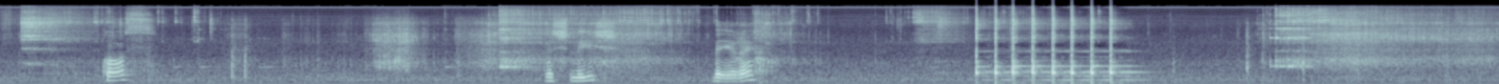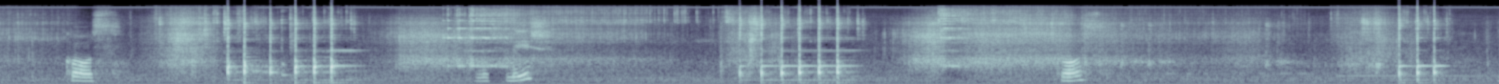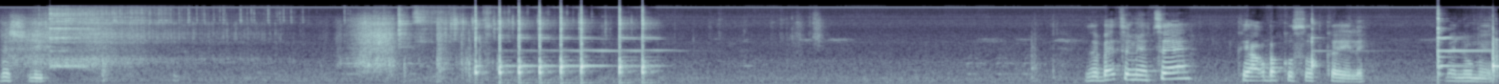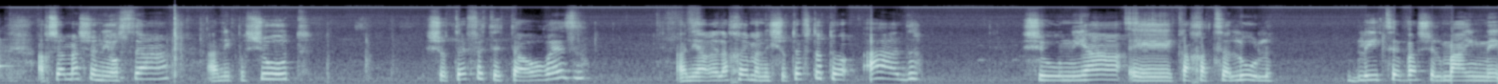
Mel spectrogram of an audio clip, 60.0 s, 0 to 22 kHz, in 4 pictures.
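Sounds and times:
dry rice sliding into pot: 3.7 - 7.0, 12.8 - 15.8, 16.4 - 17.5, 18.5 - 22.6, 23.9 - 29.3, 30.0 - 34.4
metal cup clinking on pot rim: 5.0 - 5.7, 12.7 - 13.4, 17.2 - 18.7, 19.4 - 20.5, 28.8 - 29.6, 30.4 - 31.2, 34.7 - 36.8, 43.0 - 43.8.

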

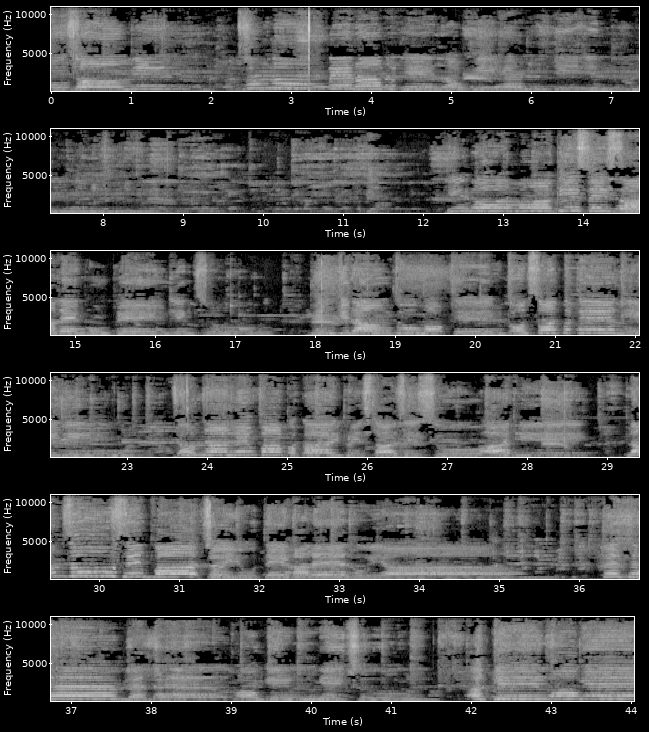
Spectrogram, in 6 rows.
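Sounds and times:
women singing unaccompanied: 0.0 - 9.0, 12.2 - 44.0.

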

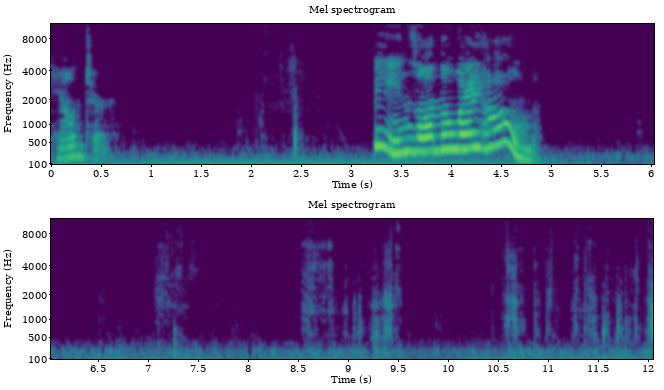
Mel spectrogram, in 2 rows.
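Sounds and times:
paper pages rustling: 2.0 - 2.6, 7.0 - 7.6, 8.4 - 9.7, 10.4 - 12.0.

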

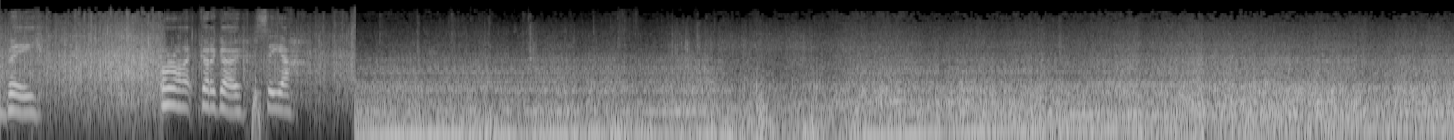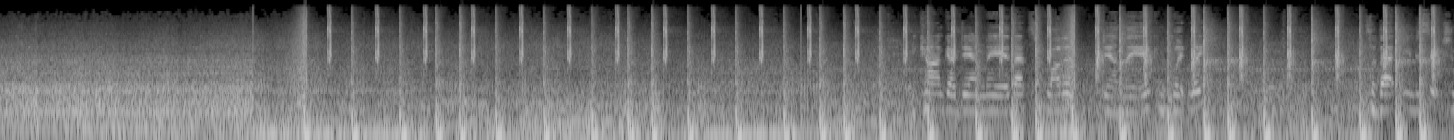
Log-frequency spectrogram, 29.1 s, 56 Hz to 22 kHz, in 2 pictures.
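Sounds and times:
car engine and tyre rumble: 3.5 - 29.0
music with a beat: 17.4 - 29.0.

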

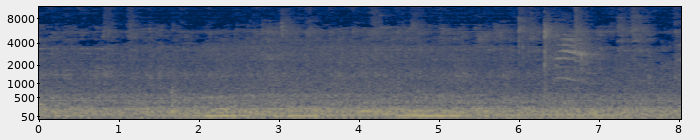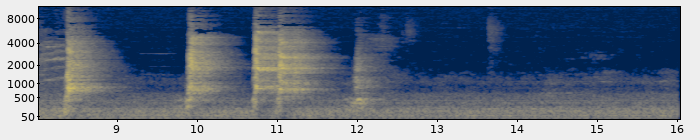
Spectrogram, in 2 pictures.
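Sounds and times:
puppy barking: 8.3 - 9.0, 9.9 - 12.4.

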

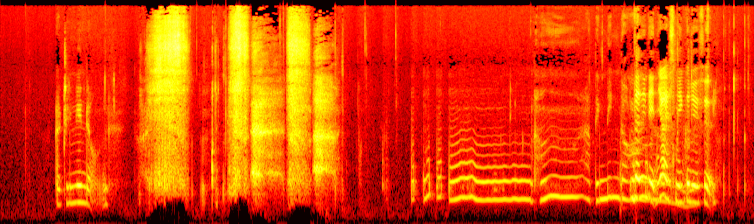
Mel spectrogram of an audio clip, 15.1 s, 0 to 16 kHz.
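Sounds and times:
child huffing: 2.8 - 6.9
child humming: 8.2 - 11.9.

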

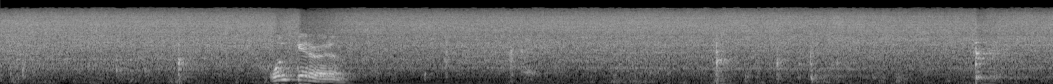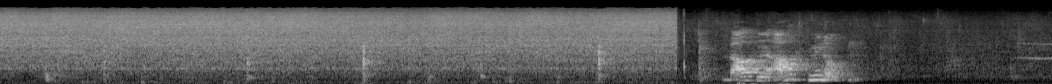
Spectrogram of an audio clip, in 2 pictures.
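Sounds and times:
potatoes sizzling in a pan: 0.0 - 21.0.

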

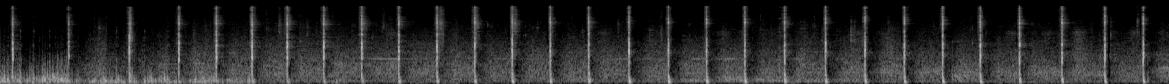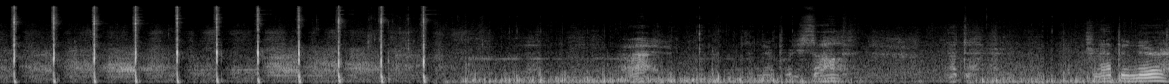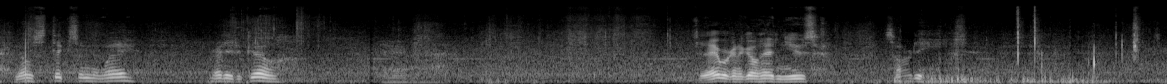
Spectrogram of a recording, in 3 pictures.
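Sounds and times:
hammer striking metal stake: 0.1 - 16.1.

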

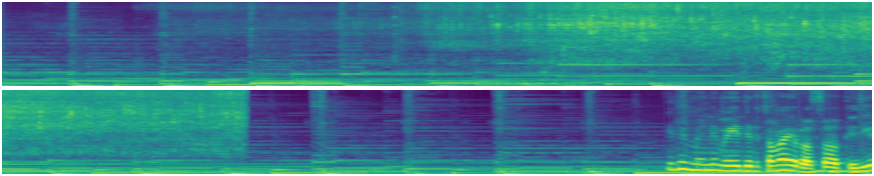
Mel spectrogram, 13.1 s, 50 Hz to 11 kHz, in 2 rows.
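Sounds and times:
background music: 0.0 - 13.0
crab frying in hot oil: 2.5 - 8.4.

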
